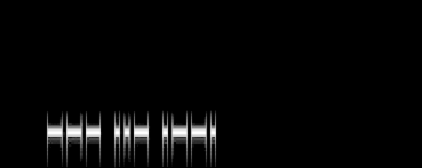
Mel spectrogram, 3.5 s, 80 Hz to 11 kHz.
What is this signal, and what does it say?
Morse code, heard as a keyed tone, about 30 wpm, 700 Hz. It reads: OUP
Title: USA Call Sign Postfixes - 3 Letters 30wpm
